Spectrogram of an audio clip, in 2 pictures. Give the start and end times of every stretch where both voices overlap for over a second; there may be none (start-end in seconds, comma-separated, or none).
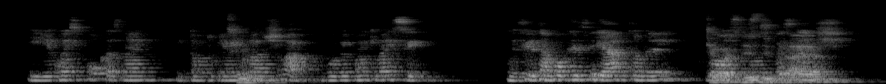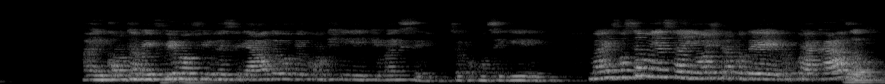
7.1-8.3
